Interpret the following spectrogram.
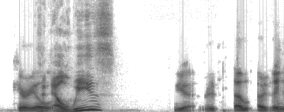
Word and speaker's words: Elwes: Well, the guy that's supposed to be playing Iceman in the movie is Kerry Ewells, and I believe that's how you say his name.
